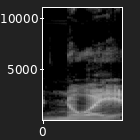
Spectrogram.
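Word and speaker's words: Neu!: So number 5 is Neu, or Neu as they're actually pronounced in German, Neu 75.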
